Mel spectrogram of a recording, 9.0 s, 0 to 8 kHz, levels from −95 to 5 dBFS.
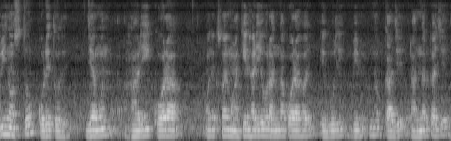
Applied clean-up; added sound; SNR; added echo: none; none; none; reverberation time 0.3 s.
